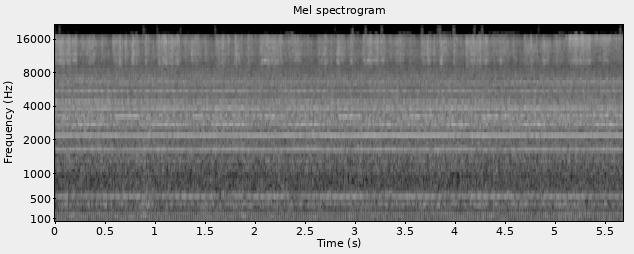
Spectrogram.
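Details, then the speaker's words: Candy washing machine that had error 08, after repair, spinning at 400 rpm: a steady, even motor hum and whine with no more carbon-brush crackle or sparking ticks. The motor runs cleanly. "Et on a plus du tout le même bruit. Là, on entend bien le bruit des On entend bien le bruit du moteur. On entend plus le bruit des charbons."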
